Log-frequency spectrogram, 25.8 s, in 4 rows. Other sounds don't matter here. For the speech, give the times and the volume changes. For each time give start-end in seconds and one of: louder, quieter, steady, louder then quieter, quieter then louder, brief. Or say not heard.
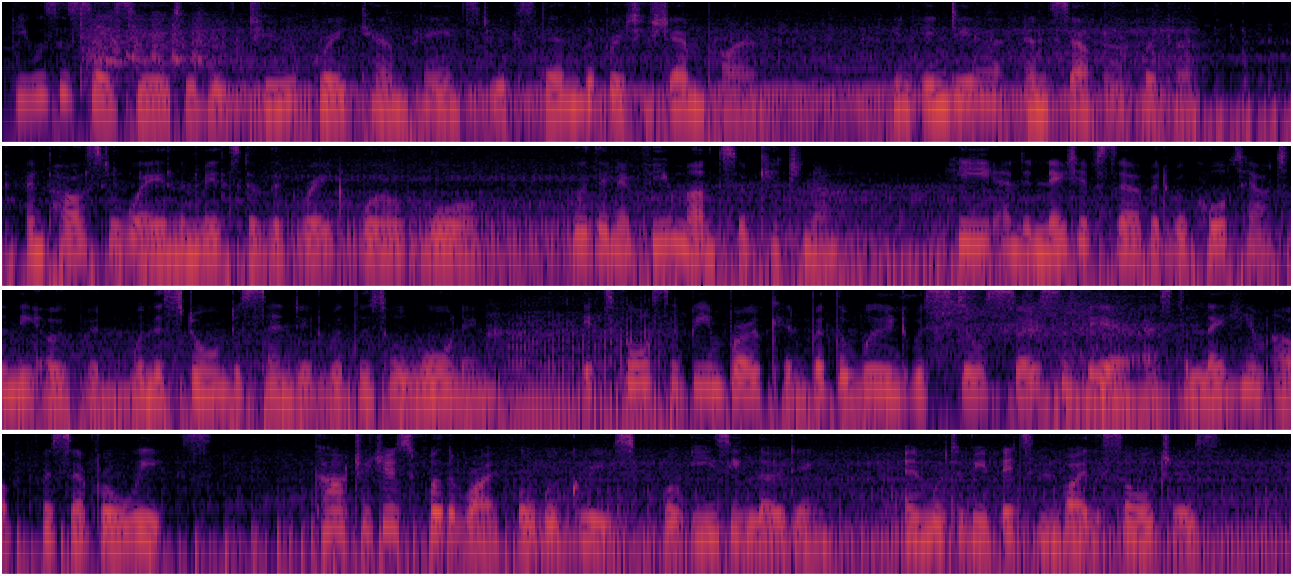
0.1-25.5 steady.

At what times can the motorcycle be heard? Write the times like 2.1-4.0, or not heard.
0.0-25.7.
